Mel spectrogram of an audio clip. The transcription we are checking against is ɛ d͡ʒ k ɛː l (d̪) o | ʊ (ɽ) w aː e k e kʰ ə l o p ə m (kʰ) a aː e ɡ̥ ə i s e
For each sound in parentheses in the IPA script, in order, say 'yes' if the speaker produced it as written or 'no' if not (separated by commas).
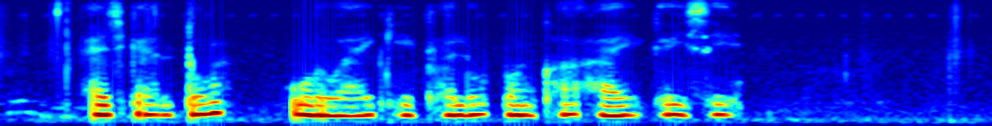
no, yes, yes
